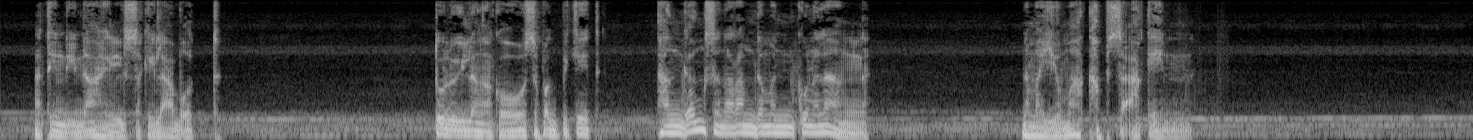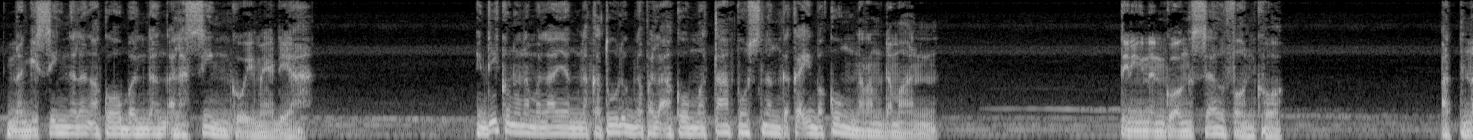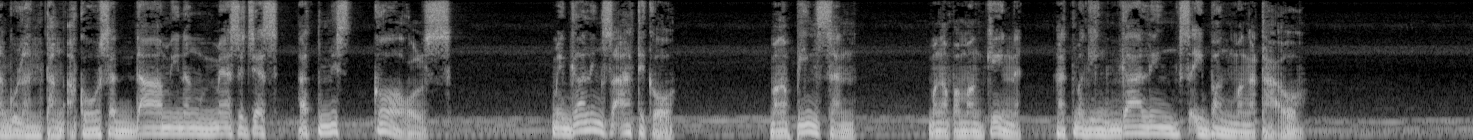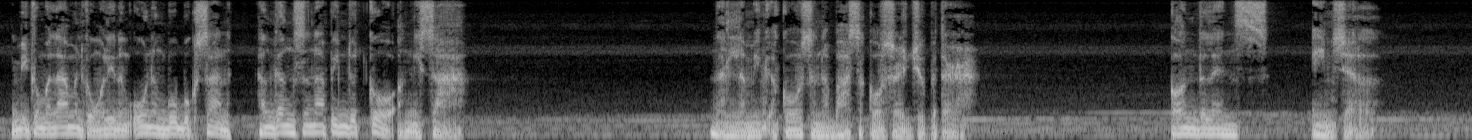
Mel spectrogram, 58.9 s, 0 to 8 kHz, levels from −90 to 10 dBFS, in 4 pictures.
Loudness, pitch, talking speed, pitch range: -18 LUFS, 80 Hz, 100 wpm, 70-100 Hz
